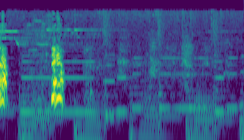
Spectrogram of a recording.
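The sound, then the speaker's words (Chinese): Dog barking at a frisbee dog competition as it catches a flying disc: a few sharp, loud barks in a steady rhythm, with brief yips between them. “你看，那只狗狗好帅哦，咻一下就接到飞盘了。”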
